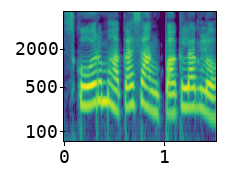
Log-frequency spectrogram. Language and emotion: Goan Konkani, neutral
